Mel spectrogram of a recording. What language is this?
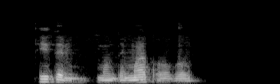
Mari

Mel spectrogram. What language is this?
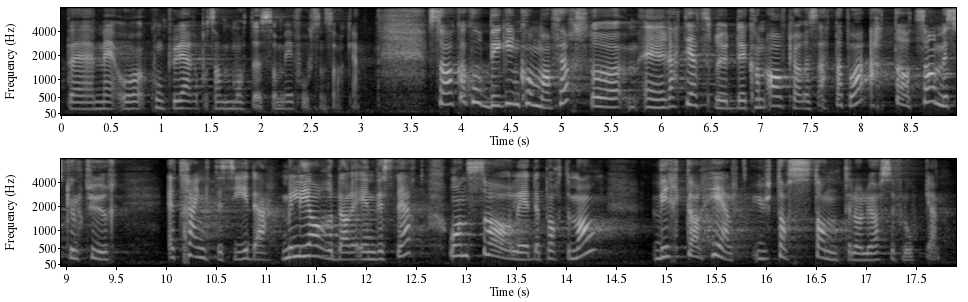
Norwegian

